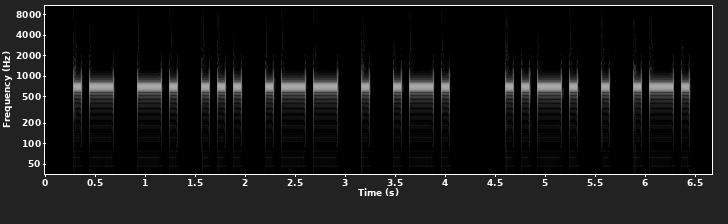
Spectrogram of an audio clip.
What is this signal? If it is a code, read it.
Morse code, heard as a keyed tone, about 14 wpm, 700 Hz. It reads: ANSWER FER
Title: Sentences from Top 300 Words and Abbreviations 15wpm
